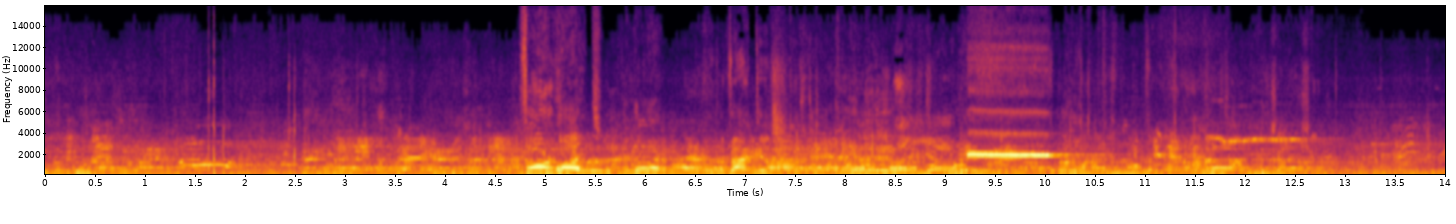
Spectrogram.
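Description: Rugby referee's whistle: one clear blast of just under a second about nine seconds in, blowing for a penalty at the ruck. Players' shouts and crowd chatter run underneath.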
